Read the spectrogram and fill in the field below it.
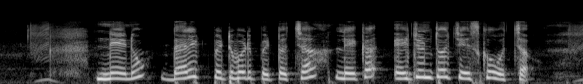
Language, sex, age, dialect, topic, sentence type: Telugu, female, 46-50, Telangana, banking, question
